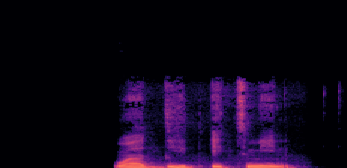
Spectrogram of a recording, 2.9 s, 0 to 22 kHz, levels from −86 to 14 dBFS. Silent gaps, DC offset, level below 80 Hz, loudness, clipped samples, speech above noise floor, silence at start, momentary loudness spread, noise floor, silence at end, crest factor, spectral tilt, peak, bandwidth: none; under 0.1%; -54 dBFS; -18 LUFS; under 0.1%; over 74 dB; 0.95 s; 6 LU; under -90 dBFS; 0.45 s; 16 dB; -7.5 dB/octave; -4 dBFS; 12 kHz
